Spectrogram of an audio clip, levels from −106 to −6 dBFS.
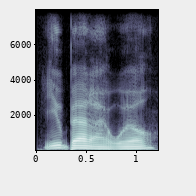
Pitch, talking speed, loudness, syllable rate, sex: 115 Hz, 195 wpm, -18 LUFS, 3.5 syllables/s, male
